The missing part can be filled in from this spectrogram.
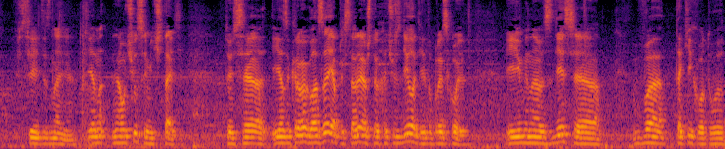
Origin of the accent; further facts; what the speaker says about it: Omsk, Omsk Oblast, Russia; now in Asti, Italy; я из Омска. Попал сюда по счастливой случайности. Я приехал сюда учиться на север Италии, в Пьемонт, в Асти.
